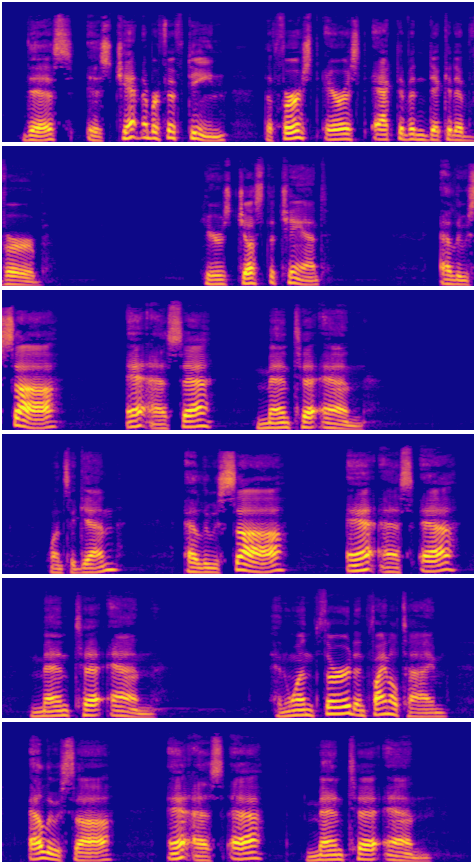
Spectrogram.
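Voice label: Quick Chant First Aorist Active Indicative luw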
